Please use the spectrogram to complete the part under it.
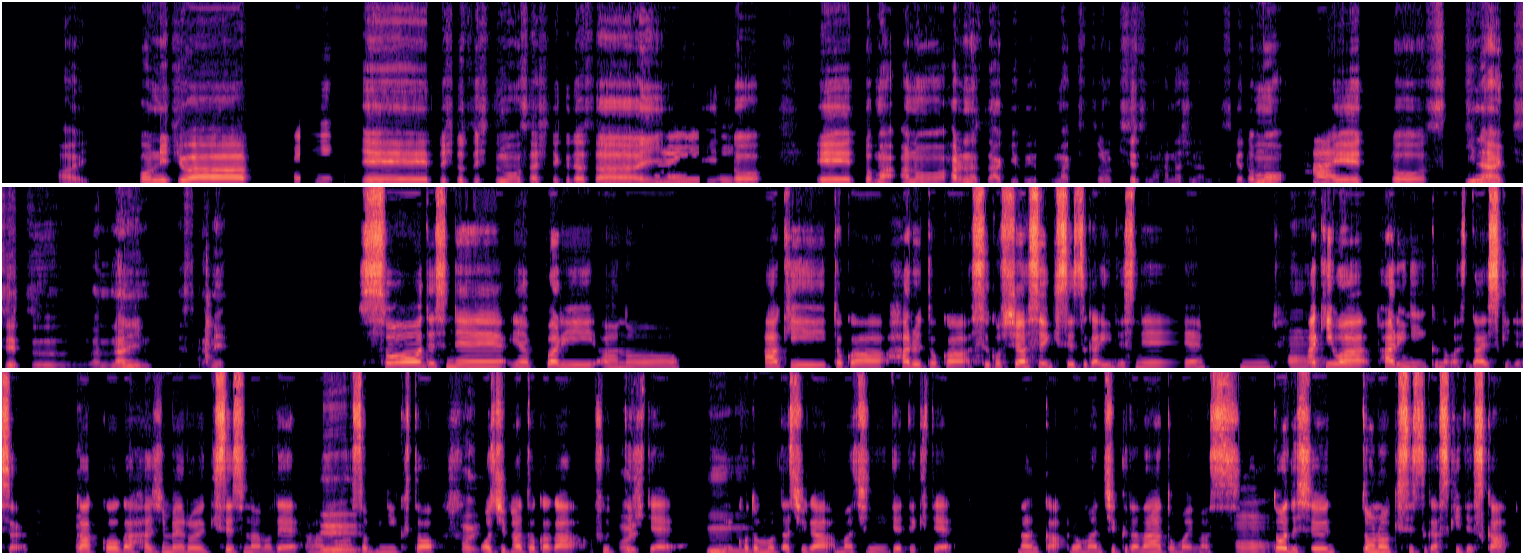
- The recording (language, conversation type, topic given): Japanese, unstructured, 好きな季節は何ですか？その理由は何ですか？
- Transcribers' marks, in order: unintelligible speech; other background noise; distorted speech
